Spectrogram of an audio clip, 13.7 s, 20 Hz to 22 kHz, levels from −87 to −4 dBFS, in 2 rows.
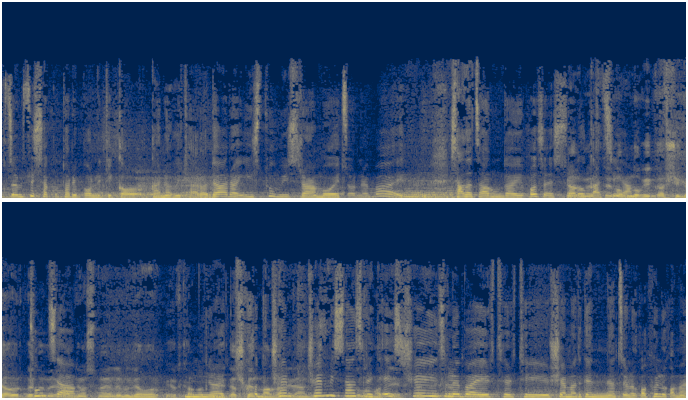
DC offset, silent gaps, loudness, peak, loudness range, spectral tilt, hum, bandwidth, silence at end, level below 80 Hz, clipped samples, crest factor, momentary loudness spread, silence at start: under 0.1%; none; -24 LUFS; -8 dBFS; 2 LU; -5.5 dB/octave; none; 16 kHz; 0 s; -44 dBFS; under 0.1%; 16 dB; 4 LU; 0 s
